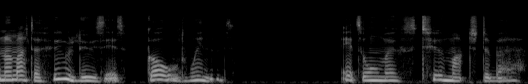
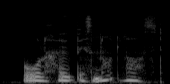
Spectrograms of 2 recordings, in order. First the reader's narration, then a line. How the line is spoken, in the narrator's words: he whispers to me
